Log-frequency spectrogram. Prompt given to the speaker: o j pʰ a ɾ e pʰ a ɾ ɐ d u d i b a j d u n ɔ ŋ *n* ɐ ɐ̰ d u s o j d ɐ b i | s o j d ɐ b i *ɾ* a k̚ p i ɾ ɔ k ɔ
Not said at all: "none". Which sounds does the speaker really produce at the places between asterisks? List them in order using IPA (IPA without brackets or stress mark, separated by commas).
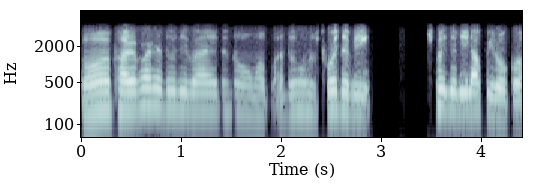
m, l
